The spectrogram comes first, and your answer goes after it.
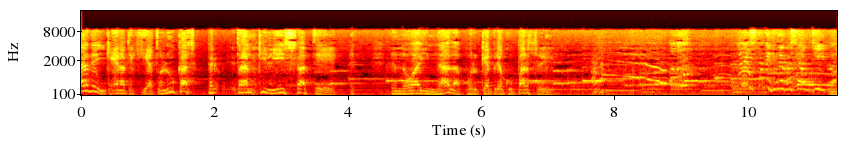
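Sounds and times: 
speech: 0.0s - 8.0s, 10.0s - 11.3s
dog howling at night: 7.7s - 10.1s.

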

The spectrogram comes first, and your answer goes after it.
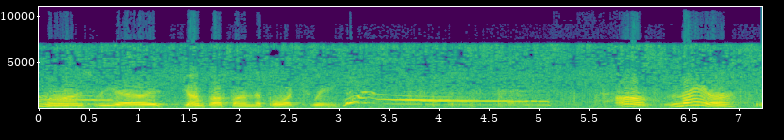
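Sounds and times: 
long drawn-out cat meow falling in pitch: 0.0s - 1.0s, 3.1s - 5.2s
faint noise: 0.0s - 7.2s
speech: 0.1s - 3.2s, 5.8s - 7.2s.

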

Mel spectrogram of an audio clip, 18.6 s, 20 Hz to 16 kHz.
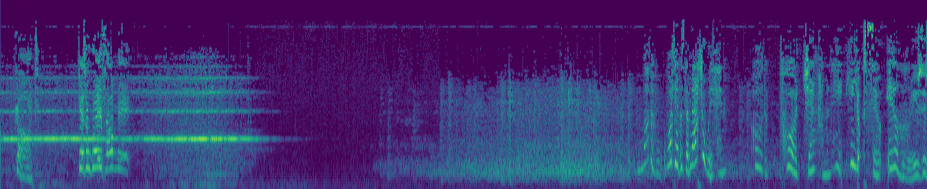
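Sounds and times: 
train horn blaring: 0.0s - 5.8s
speech: 0.3s - 1.0s, 1.6s - 2.7s, 13.4s - 18.5s
train rumbling along the rails: 7.6s - 18.5s.

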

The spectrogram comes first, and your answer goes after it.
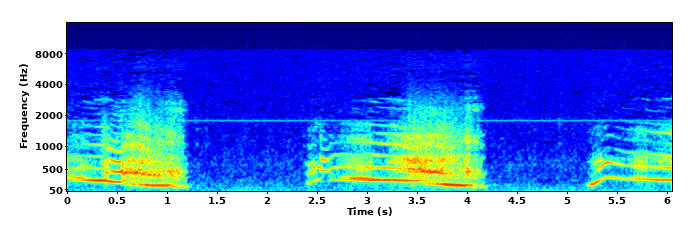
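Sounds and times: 
lion roaring: 0.0s - 1.2s, 2.4s - 4.2s, 5.2s - 6.0s.

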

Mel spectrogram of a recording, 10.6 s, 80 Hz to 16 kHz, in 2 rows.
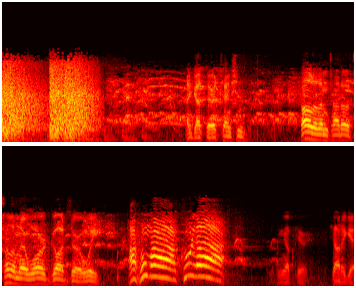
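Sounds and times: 
gunshots fired into the ground: 0.0s - 1.6s
laughter: 1.6s - 4.5s, 5.2s - 8.7s
speech: 2.8s - 3.8s, 4.5s - 8.7s, 9.4s - 10.5s.

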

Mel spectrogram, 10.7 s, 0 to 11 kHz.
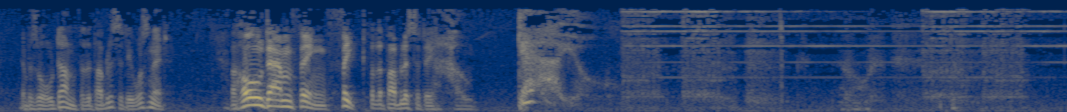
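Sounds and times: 
speech: 0.2s - 6.0s
old-style telephone bell ringing: 6.2s - 10.6s.

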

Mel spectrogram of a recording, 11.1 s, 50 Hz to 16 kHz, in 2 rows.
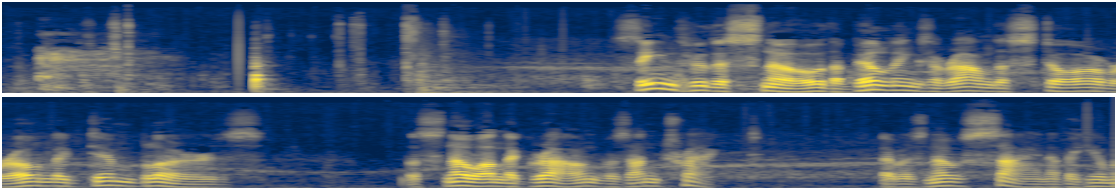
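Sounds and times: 
heavy wooden front door being unbarred and opened: 0.1s - 3.5s
speech: 3.2s - 6.9s, 7.6s - 9.3s, 10.0s - 11.1s.

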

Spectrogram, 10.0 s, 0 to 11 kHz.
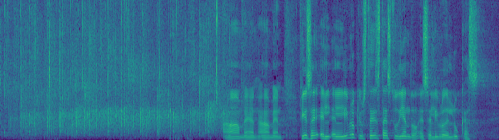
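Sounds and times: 
church audience clapping during a service: 0.0s - 5.4s
speech: 4.5s - 9.6s.

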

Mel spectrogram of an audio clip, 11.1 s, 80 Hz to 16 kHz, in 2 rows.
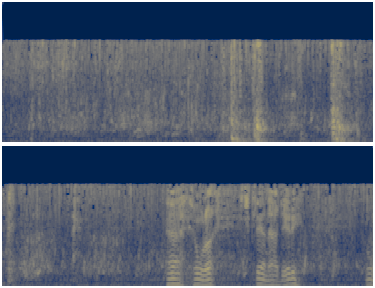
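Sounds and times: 
water sloshing and splashing beside a boat: 0.0s - 11.1s
speech: 8.1s - 10.2s, 11.0s - 11.1s.

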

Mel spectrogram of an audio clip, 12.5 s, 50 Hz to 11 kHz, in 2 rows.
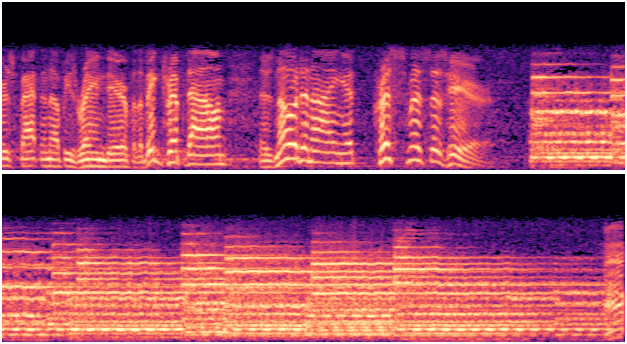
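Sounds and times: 
speech: 0.0s - 5.7s
church bells ringing in a continuous peal: 5.3s - 12.4s.

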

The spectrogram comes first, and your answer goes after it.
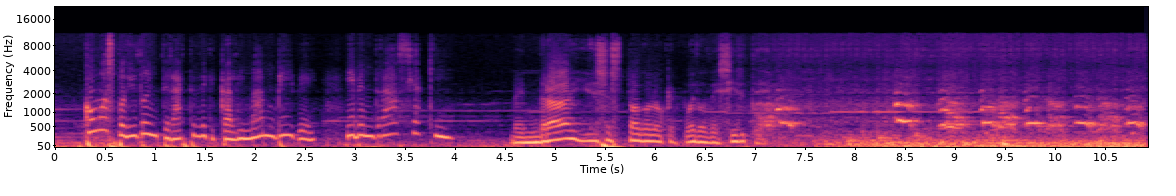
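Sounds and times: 
constant low rumbling background: 0.0s - 10.9s
speech: 0.4s - 7.6s
dog barking in short yaps: 7.1s - 7.6s, 8.4s - 10.9s.

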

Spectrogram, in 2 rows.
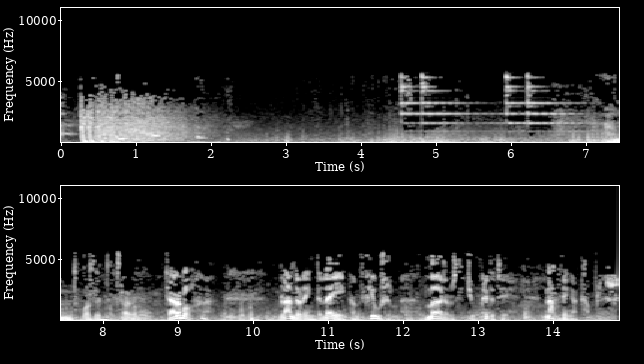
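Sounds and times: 
guns firing on command: 0.3s - 4.5s
heavy rumbling noise: 0.3s - 14.8s
speech: 7.8s - 14.8s.

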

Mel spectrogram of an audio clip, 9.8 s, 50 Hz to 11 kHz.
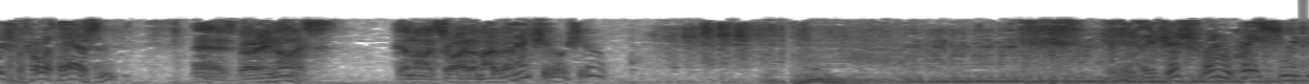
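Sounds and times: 
speech: 0.0s - 5.9s, 8.6s - 9.8s
white convertible car engine starting and running: 4.8s - 9.8s.

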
